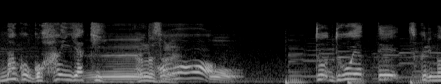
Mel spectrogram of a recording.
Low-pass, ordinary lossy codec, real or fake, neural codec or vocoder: 7.2 kHz; none; real; none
